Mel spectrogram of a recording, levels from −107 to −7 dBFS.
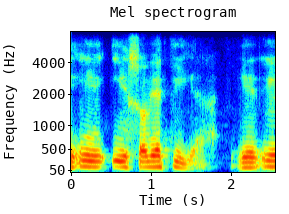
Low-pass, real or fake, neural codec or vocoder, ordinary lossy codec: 7.2 kHz; fake; codec, 44.1 kHz, 2.6 kbps, SNAC; Opus, 24 kbps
